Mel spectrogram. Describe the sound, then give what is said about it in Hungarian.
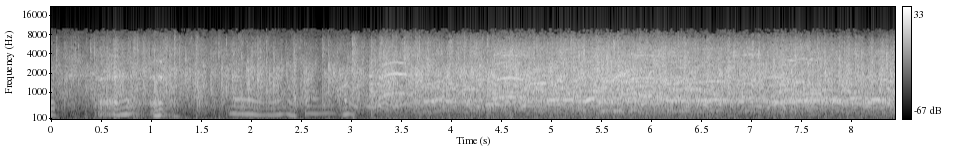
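Dense audience applause fills the scene, a steady wash of many hands clapping that swells and holds loud throughout, with a voice speaking briefly over it at the start. “nyugodj meg, mennyi kávét fogod a közönség tapsát, téged ünnepel.”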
